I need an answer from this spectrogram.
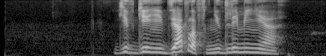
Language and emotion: Russian, angry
